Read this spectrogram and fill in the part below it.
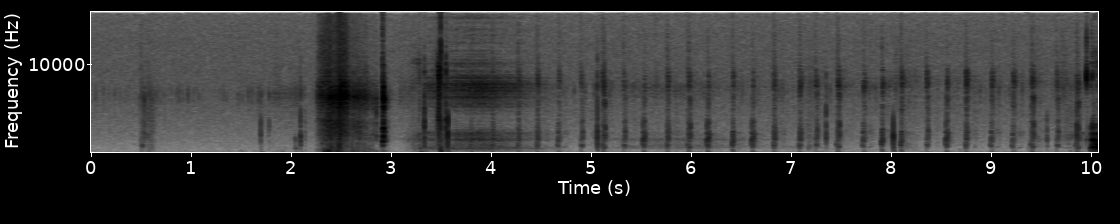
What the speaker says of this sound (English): Ooh, a donkey.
